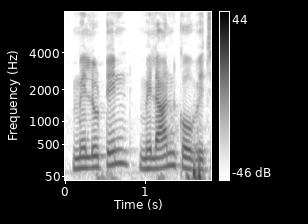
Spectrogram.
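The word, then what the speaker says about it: Milutin Milanković: ये बात बोली थी मिलुटिन मिलानकोविच ने, यही इनका प्रोनाउंसिएशन है।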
